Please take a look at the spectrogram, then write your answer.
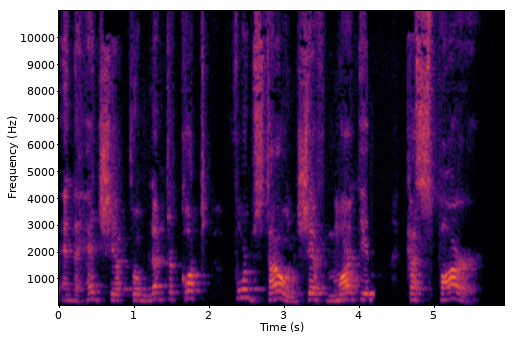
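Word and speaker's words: L'Entrecôte: And so we know that, am I pronouncing it right? Lantracot? That's correct. Yeah, very good.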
